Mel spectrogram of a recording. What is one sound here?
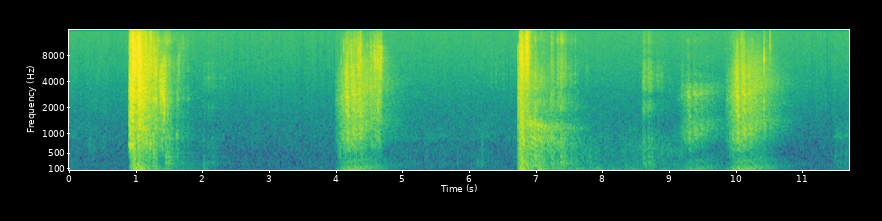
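Loud gunshots crack, each followed by a short echo.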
